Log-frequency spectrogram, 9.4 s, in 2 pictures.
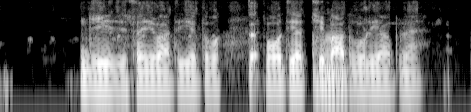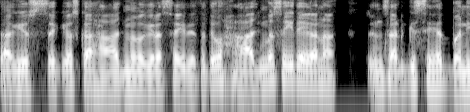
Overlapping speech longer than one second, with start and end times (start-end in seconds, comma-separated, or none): none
